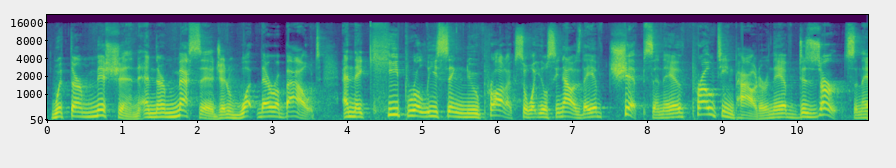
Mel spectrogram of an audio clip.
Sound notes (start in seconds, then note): none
